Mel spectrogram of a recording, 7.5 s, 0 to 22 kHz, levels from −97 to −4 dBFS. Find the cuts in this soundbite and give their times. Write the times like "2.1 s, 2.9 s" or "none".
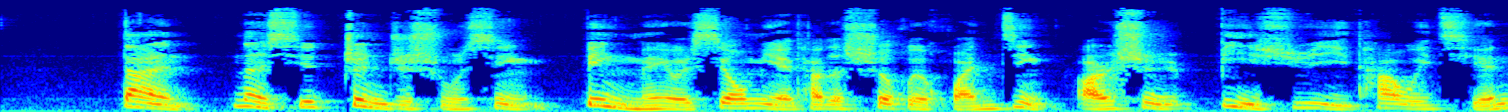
5.3 s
